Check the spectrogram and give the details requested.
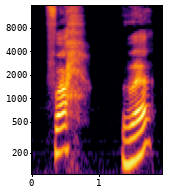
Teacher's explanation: রু একালিফটান পেশের পরে ওয়াও সাকিন।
